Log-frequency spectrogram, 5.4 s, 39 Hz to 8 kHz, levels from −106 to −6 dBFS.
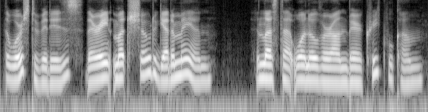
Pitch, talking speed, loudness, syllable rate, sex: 180 Hz, 245 wpm, -17 LUFS, 5.6 syllables/s, female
